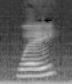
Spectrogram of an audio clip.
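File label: "wei2", Mandarin pinyin; 唯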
